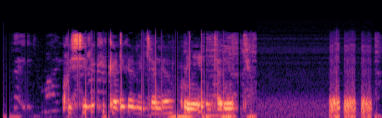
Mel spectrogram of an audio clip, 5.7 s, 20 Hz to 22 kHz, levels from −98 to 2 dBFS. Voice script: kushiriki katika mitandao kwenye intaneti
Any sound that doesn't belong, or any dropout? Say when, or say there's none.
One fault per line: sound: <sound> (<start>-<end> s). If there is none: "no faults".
sound: laugh (4.9-5.6 s)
